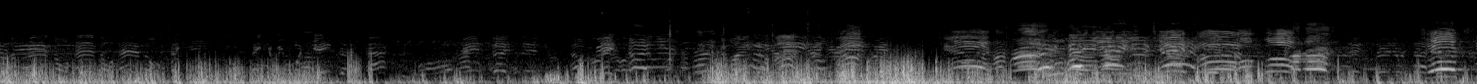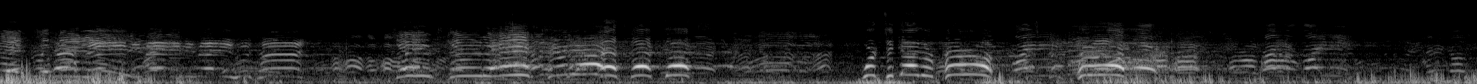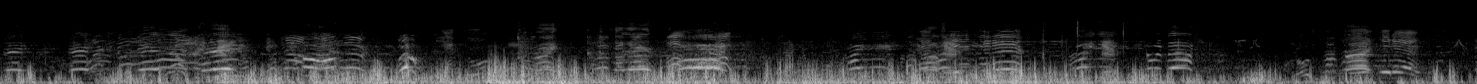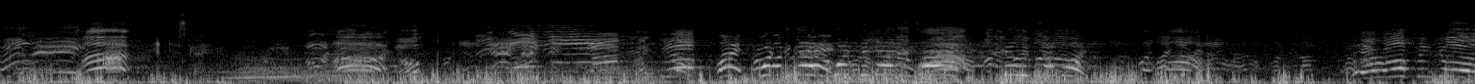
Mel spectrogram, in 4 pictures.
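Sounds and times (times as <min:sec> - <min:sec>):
outdoor background noise: 0:00.0 - 0:59.0
people shouting: 0:09.5 - 0:12.4, 0:23.5 - 0:26.8
man shouting: 0:23.4 - 0:26.4.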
